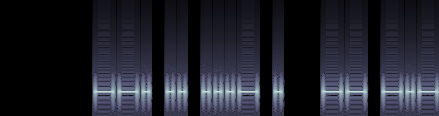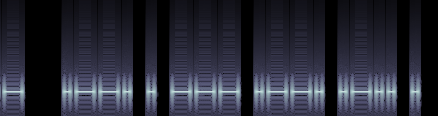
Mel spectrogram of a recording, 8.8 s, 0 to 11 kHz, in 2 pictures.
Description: Morse code, heard as a keyed tone, about 21 wpm, 700 Hz. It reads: GIVE MY PEOPLE
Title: Sentences from Top 1000 Words - Review Part 1 - 20wpm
